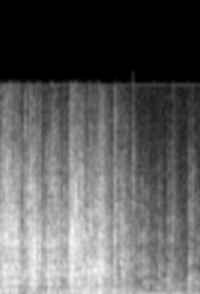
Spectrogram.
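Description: Thin clear plastic film being crumpled by hand: a dense crackling that tapers off through the second half.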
